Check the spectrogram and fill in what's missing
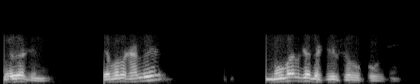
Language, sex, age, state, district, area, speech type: Odia, male, 45-60, Odisha, Bargarh, urban, conversation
